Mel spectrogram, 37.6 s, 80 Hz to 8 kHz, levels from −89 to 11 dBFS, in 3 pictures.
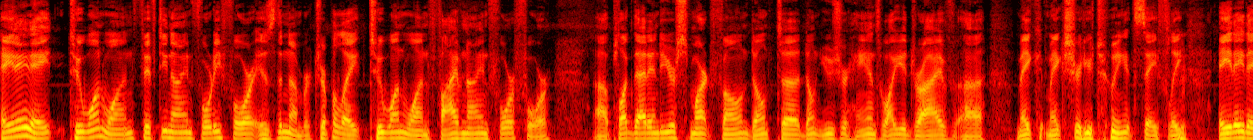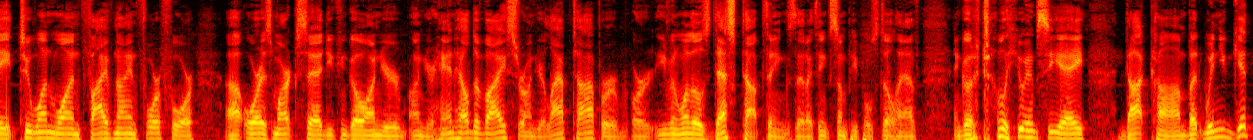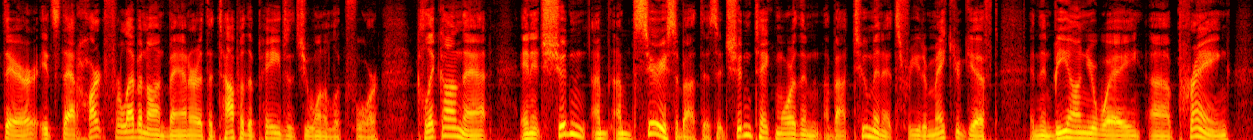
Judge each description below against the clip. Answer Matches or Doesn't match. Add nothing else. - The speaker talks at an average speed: Matches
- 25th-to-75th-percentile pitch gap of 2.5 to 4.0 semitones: Doesn't match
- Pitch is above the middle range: Doesn't match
